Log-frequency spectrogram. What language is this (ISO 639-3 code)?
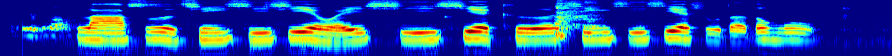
zho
